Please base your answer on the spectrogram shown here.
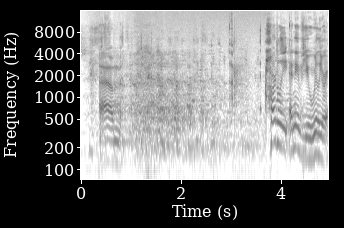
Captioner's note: audience laughs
